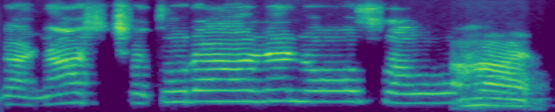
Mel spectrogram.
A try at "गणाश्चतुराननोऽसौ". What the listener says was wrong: that is ganacha not ganashcha ganacha ganachaturananosau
